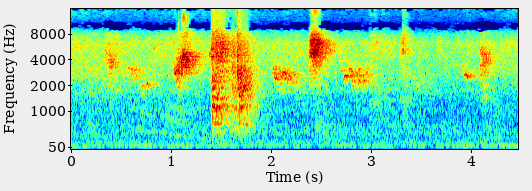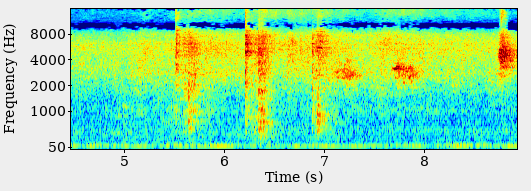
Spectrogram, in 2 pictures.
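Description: Boiled shredded chicken and potatoes sizzling in hot oil in a wok, with several sharp knocks and clinks of dishes and utensils spread through it.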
